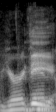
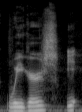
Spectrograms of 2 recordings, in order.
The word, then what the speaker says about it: Uyghurs: Uruguay? The Uyghurs.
